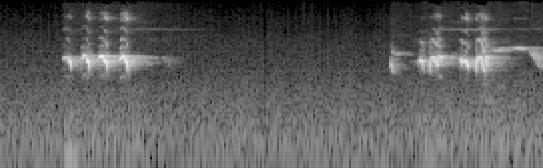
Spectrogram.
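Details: Sooty-headed bulbul singing short rapid 'ropel' bursts for cage-bird training. Two clear groups of quick, slurred chirping notes are separated by a silent gap of almost two seconds.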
